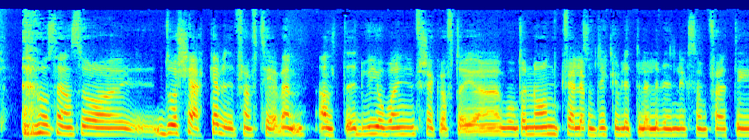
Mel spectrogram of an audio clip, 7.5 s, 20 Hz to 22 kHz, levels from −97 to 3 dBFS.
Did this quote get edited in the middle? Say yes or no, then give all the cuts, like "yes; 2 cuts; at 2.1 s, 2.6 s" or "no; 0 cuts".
yes; 3 cuts; at 5.2 s, 5.8 s, 6.4 s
